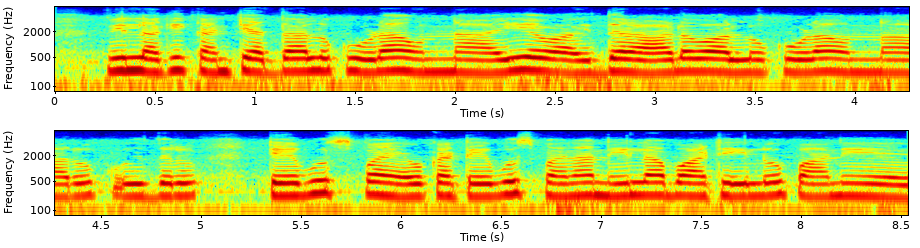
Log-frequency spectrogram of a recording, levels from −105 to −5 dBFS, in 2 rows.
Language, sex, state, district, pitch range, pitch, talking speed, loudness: Telugu, female, Andhra Pradesh, Anantapur, 215-230 Hz, 225 Hz, 140 wpm, -14 LUFS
